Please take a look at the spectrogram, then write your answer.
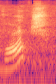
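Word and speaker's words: watch: तो आपको उसे बताना है वॉच, और TCH आपको ये बताना पड़ेगा, TCH में टी जो है वो साइलेंट है और CH, तो वॉच, स्क्रैच।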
